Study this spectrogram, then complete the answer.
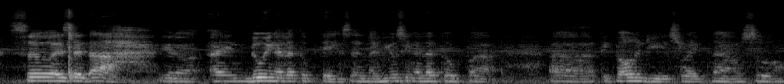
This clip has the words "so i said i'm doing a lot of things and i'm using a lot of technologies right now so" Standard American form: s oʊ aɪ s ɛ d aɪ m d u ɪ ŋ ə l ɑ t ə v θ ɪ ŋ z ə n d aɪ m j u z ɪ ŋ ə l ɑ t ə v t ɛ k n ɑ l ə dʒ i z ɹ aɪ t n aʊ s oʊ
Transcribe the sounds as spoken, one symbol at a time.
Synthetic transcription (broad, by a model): s oʊ aɪ s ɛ d aɪ m d u ɪ ŋ ə l ɑ t ə v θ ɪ ŋ s ə n d aɪ m j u s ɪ ŋ ə l ɑ t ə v t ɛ k n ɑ l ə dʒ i s ɹ aɪ t n aʊ s oʊ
